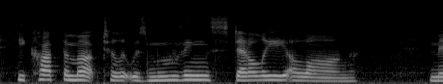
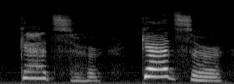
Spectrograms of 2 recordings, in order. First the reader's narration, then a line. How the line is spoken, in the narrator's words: sputtered the Skookum Bench King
